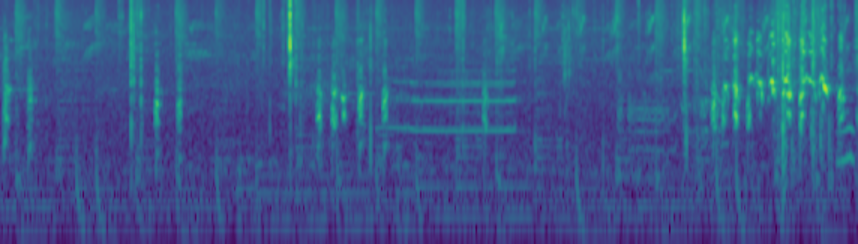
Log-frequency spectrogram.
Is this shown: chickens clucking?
yes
